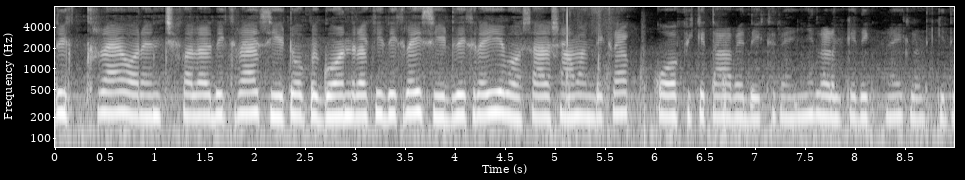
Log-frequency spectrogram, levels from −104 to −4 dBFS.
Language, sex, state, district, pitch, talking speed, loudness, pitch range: Hindi, female, Uttar Pradesh, Deoria, 210 Hz, 240 wpm, -15 LUFS, 200-215 Hz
